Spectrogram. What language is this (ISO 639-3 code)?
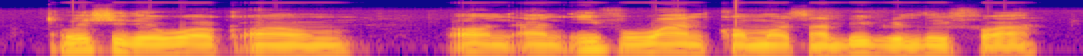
pcm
